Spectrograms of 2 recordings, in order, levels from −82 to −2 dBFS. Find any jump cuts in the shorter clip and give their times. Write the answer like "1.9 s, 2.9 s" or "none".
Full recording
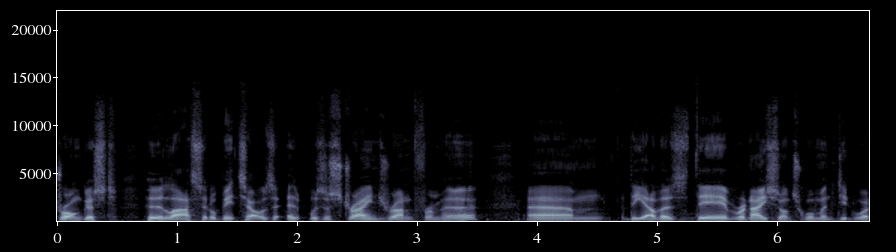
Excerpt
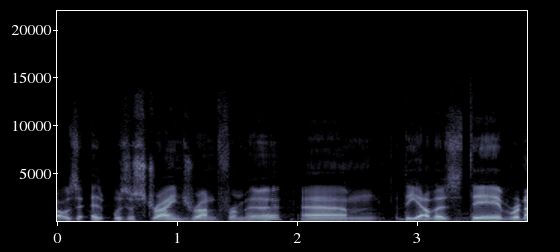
1.9 s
